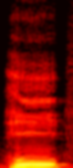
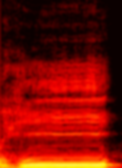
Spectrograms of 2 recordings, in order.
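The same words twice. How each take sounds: First: The vowel is held two counts, ending smoothly. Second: The vowel is stretched out far too long. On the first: The speaker calls it right. "hanya dua harokat saja" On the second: The speaker calls it wrong.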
